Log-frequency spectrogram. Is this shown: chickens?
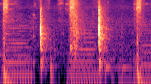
no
